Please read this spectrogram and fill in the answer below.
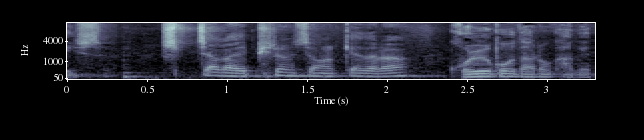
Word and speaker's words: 골고다: 십자가의 필요성을 깨달아 골고다로 가게 돼 있다는 것이. 골고다, 굴굴타라죠. 골고다의 뜻이 뭐다? 굴굴타, 해골에 언다는 뜻이에요. 굴굴타라고는 아람어를 우리식으로 발음하는 게 골고다예요.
